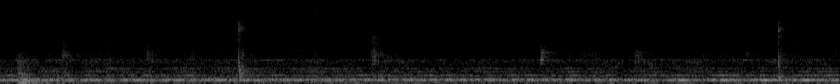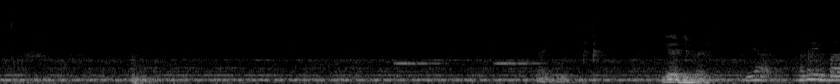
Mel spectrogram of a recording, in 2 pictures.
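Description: A steady low hum, with scattered faint clicks and taps from spoons, bottles and jars being handled.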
